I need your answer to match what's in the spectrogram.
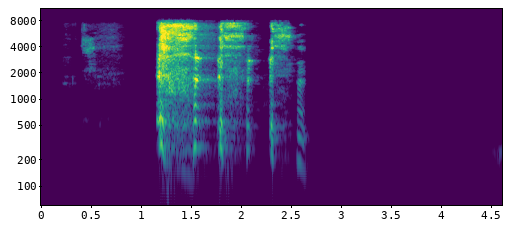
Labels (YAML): expert_labels:
- quality: ok
  cough_type: dry
  dyspnea: false
  wheezing: false
  stridor: false
  choking: false
  congestion: false
  nothing: true
  diagnosis: COVID-19
  severity: mild
age: 45
gender: male
respiratory_condition: true
fever_muscle_pain: false
status: symptomatic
